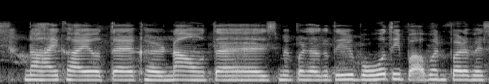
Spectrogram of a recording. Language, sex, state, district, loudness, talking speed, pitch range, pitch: Hindi, female, Bihar, Araria, -12 LUFS, 210 wpm, 200-215 Hz, 210 Hz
